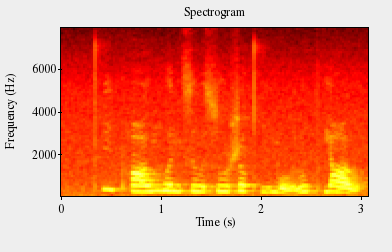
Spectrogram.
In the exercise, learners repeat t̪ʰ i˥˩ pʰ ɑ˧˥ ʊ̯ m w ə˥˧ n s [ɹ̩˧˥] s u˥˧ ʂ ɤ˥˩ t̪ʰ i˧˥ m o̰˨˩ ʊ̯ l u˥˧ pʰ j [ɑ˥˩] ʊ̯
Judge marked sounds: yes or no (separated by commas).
no, yes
